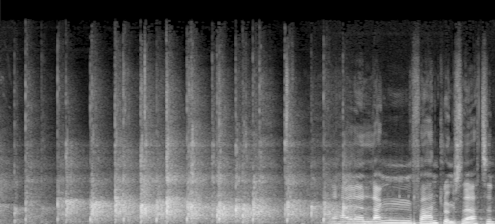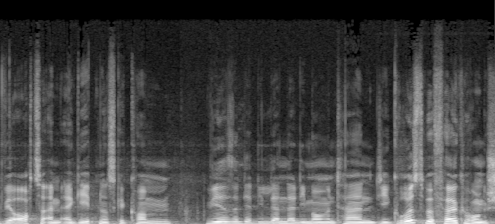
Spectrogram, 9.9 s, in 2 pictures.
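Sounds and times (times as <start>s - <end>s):
audience applause: 0.0s - 3.7s
speech: 3.3s - 9.9s.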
